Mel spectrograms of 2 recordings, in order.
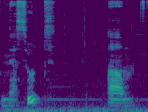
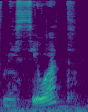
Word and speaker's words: nswt: And together, that's sort of an abbreviated writing of the word that in Egyptological pronunciation is nesut. In reconstructed, it's nisiwat.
